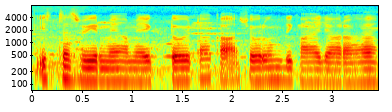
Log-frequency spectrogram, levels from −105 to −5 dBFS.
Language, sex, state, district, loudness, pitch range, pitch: Hindi, male, Chandigarh, Chandigarh, -18 LUFS, 115-125 Hz, 120 Hz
